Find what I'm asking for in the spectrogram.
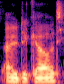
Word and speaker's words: Odegaard: That's Odegaard.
